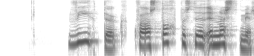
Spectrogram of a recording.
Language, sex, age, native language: Icelandic, female, 40-49, Icelandic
